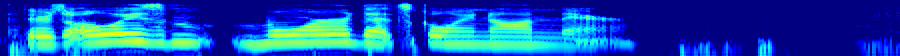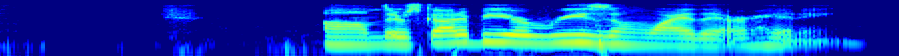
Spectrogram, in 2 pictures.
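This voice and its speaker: On dull, dry, lo-fi audio, a woman with a voice on the high side speaks unhurriedly with fairly even intonation. As an early learning trainer running an online session, she coaches preschool teachers using friendly classroom examples.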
